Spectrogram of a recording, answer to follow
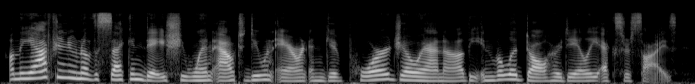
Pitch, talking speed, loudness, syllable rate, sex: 195 Hz, 205 wpm, -21 LUFS, 5.3 syllables/s, female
